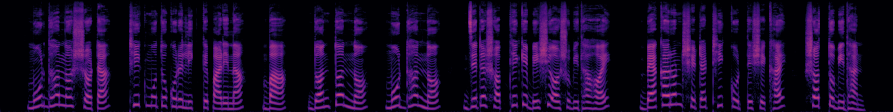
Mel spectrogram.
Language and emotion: Bengali, neutral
